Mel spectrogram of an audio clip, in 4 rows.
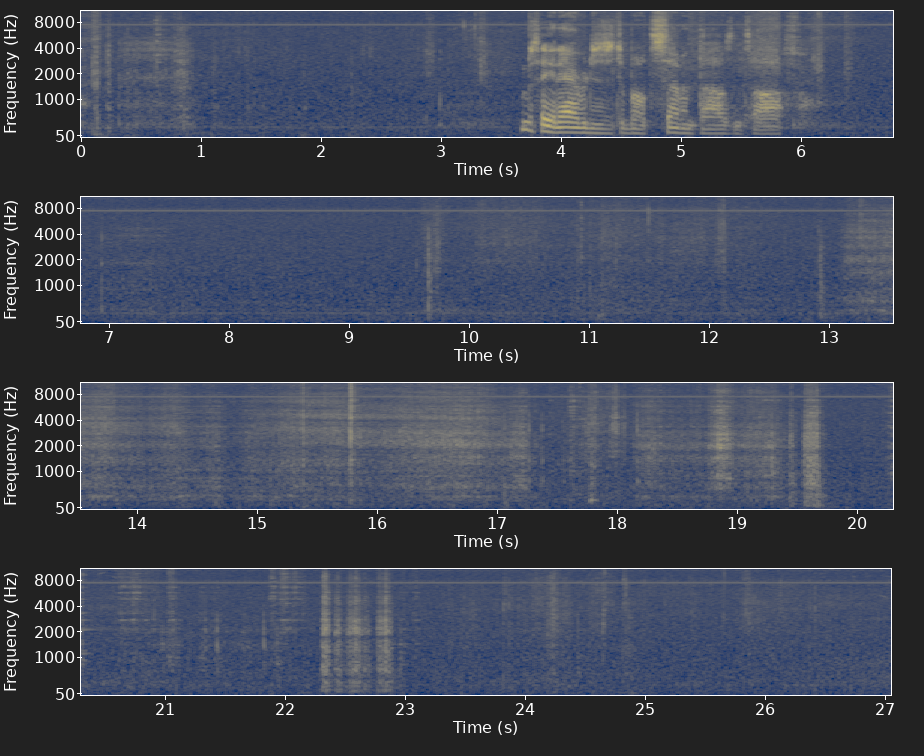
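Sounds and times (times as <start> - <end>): rubbing and scraping on table saw: 13.1 - 19.8, 21.9 - 23.1.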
